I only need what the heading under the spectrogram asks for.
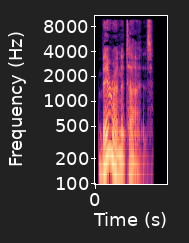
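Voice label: "baronetize", British English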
